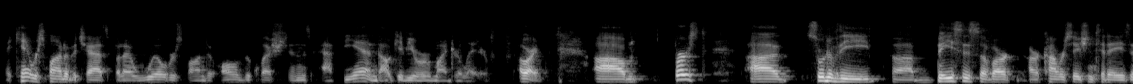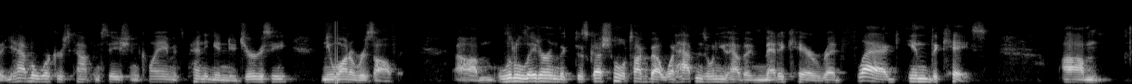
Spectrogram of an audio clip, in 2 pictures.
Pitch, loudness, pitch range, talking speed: 125 Hz, -20 LUFS, 110-135 Hz, 215 wpm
